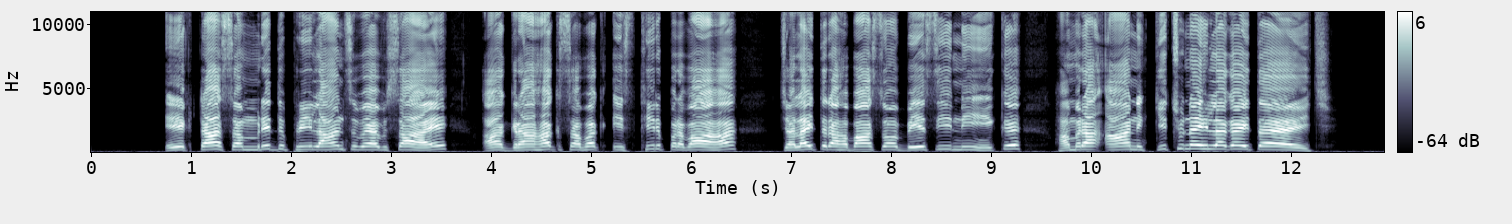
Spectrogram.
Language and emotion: Maithili, happy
